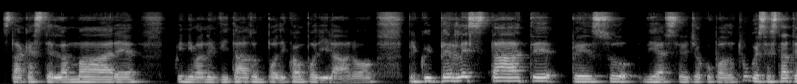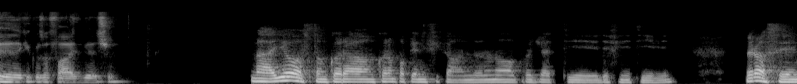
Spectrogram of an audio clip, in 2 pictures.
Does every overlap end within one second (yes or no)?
yes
